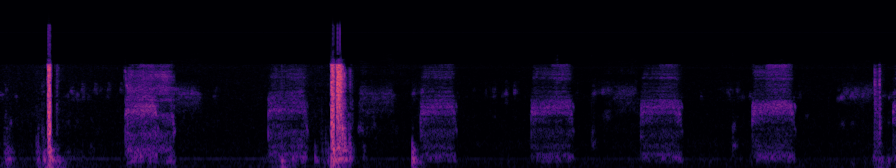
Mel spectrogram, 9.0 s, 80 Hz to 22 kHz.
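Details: Owl at night on a porch, 11:26 pm, 23 April 2018. Hoarse hissing screeches come irregularly about every second, between loud sharp knocks and a steady low hum.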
